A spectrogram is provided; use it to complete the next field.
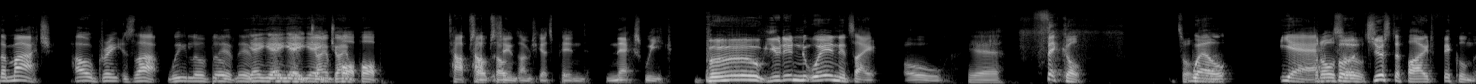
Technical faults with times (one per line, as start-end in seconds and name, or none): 2.13-5.07 doubled audio track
